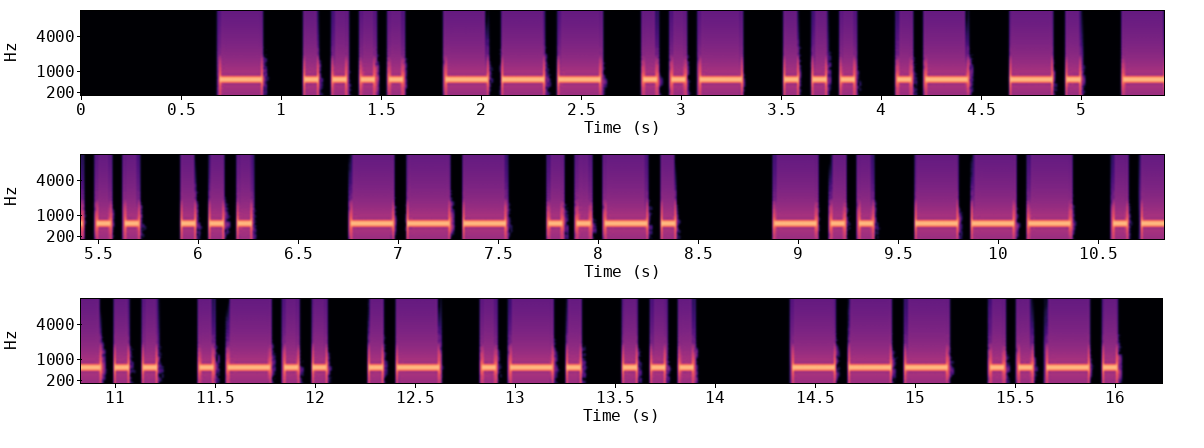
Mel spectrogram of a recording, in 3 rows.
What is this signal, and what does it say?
Morse code, heard as a keyed tone, about 17 wpm, 700 Hz. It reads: THOUSANDS OF DOLLARS OF
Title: A Sound Of Thunder 17wpm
